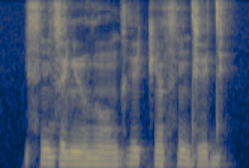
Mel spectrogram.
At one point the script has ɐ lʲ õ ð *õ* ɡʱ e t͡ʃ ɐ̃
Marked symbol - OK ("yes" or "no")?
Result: yes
